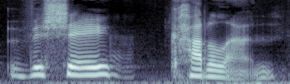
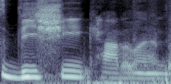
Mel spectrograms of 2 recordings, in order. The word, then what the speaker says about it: Vichy Catalan: Okay, next we have Vichy Catalan. Did I pronounce that correctly? – I think it's Vichy Catalan, but we can Vichy Catalan.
